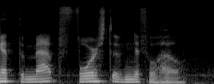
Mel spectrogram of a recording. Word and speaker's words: Niflhel: the map forest of niflhell i think it's pronounced niflhell like the norse god of niflheim so there's your trivia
